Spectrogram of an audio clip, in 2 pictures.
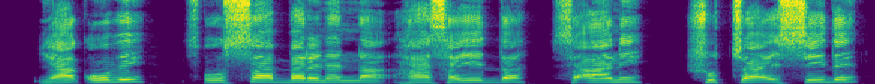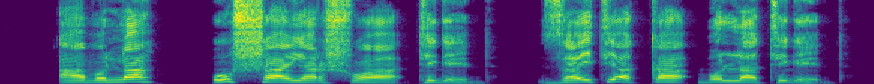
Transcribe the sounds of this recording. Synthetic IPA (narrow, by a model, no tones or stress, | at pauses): jaːkʼo̞ːbɪ | t͡sʼo̞ːsːaːbɐɾɛnɐnːɐɦaːsɐje̞ːd̪ːɐ | sɐʔaːnɪ | ʃʊt͡ʃːaːɛsːiːd̪ɛ | ʔaːbɔlːɐ | ʊʃːaːjɐɾʃʊwaːt̪ɪɡe̞̰ːd̪ːɐ̥ | zɐjt̪ɪjaːkːɐbɔlːɐt̪ʰɪɡe̞̰ːd̪ːɐ̥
